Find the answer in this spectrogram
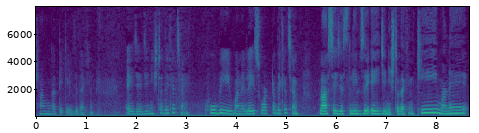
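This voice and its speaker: Soft-spoken Bangladeshi woman selling clothes live. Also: fairly high pitch. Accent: Bangladeshi Bengali. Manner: chatty, reads viewer comments aloud, keeps talking softly. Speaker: online clothing seller. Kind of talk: late-night live selling stream. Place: home at night, indoors.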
